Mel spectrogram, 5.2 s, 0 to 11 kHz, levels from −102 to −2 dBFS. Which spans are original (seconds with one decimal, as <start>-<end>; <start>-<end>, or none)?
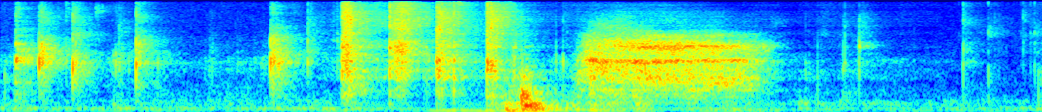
0.0-1.6; 4.7-5.2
